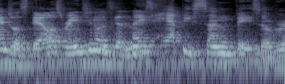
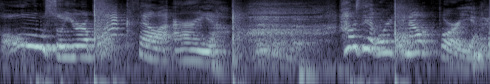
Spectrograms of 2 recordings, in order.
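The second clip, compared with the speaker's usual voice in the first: high, drawn-out Fargo accent, mock-curious; cuddly Fargo local with a singsong Midwestern lilt; high-pitched small-town Fargo accent; 8 semitones higher than usual. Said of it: "little cuddly people from the movie Fargo".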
